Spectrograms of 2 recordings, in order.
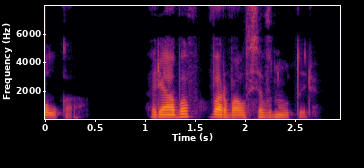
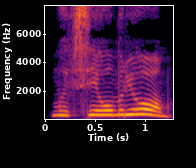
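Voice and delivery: high, loud, drawn-out wail; panicked scream; 11 semitones higher, 10 dB louder, slower than usual. A narrator's reading. Wife clutching her daughter, panicked high scream. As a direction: scream it in despair. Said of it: "кричала жена".

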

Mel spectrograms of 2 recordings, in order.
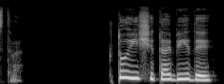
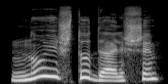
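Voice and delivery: slow, drawn-out taunt, raised in pitch; almost cheerful taunt; 5 semitones higher, 3 dB louder, slower than usual. A narrator's reading. Captor into the pinned girl's ear, almost cheerful taunt. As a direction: stretch it out with a touch of amused menace. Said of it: "выдохнул он ей в ухо. Вроде даже и весело".

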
